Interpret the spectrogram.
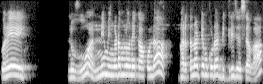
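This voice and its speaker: A sarcastic young husband throws out teasing jabs at his family, as a woman puts him on. His voice sits a little high. The delivery is quick and mocking, like a retold soap scene. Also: lightly acted.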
